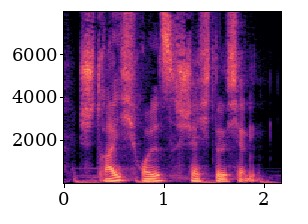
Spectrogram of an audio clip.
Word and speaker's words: Streichholzschächtelchen: And the challenge here is the sequence of CH sounds. And for each you have to use slightly different pronunciation, depending on what comes before or after it.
